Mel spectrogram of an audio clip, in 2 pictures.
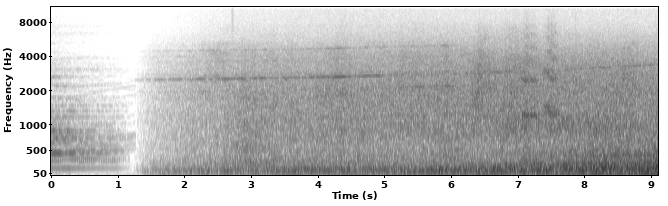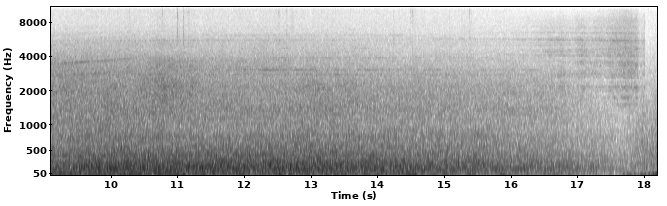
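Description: Jet airliner engines on a runway: a broad rushing sound with a faint high whine that builds over several seconds, peaks about ten seconds in, then fades as the aircraft passes. A short tail of music fades out just before it.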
